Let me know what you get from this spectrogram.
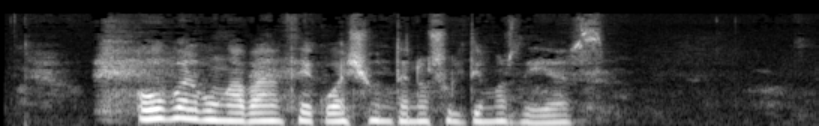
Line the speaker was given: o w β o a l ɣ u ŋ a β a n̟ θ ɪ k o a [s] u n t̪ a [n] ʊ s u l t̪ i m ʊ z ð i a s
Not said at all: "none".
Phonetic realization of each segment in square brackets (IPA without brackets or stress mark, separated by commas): ʃ, n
